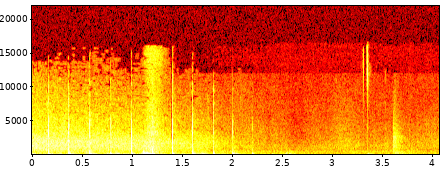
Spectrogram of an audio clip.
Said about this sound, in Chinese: 好了，下一个，还有脸鼓掌呢！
